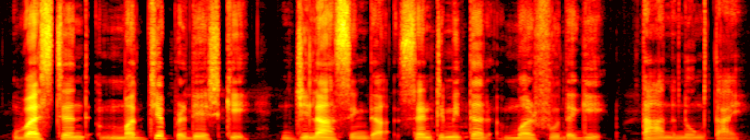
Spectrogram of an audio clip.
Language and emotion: Manipuri, neutral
